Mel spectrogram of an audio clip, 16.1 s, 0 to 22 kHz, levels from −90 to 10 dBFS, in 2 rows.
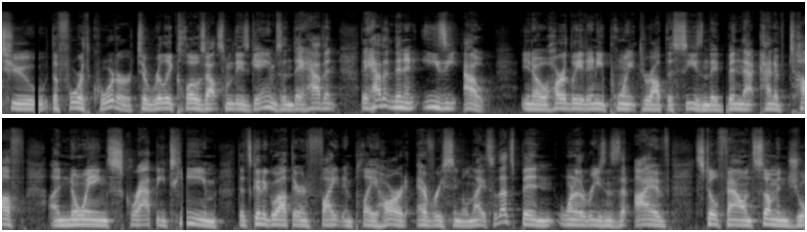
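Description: Three short dropouts in the speech, at 0.33 s (just before "the fourth quarter to"), 7.22 s ("throughout the season they've" into "been that kind of"), and 9.84 s ("of tough annoying scrappy" into "that's going to go"). They're gaps at a join of encoded pieces, lasting about 47, 29 and 51 ms. Separately encoded chunks were butted together with their encoder delay and end padding left in, so you get a brief hole with smeared edges before the sound picks up exactly where it stopped.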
